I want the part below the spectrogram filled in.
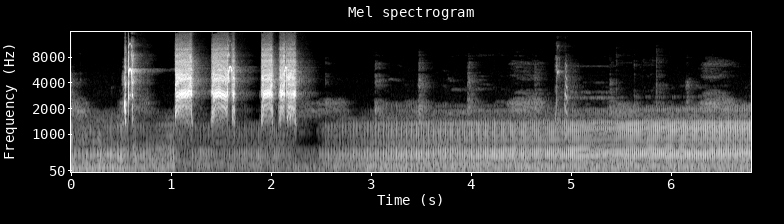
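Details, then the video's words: Black francolin in full, spirited voice gives one short harsh phrase: a brief note, then four loud, grating notes in quick succession, followed by a low steady hum. "kala teetar ki mast awaz"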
